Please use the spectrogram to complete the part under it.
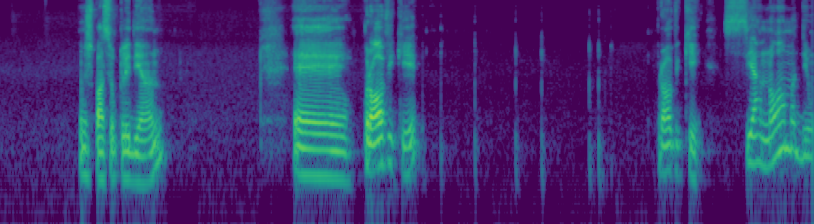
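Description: A young man speaks calmly and slowly, heard through an online call.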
